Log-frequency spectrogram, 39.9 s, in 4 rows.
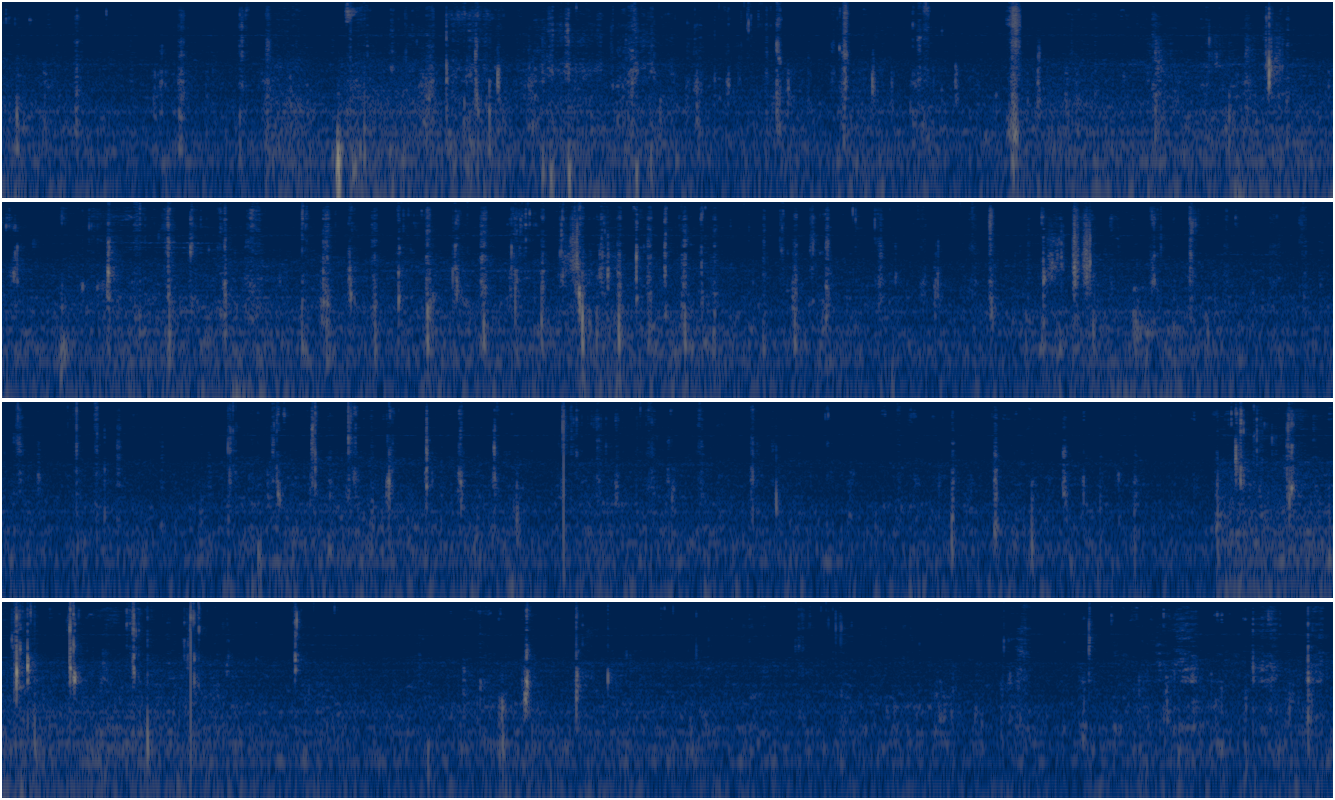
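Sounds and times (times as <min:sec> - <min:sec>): chewing and wet mouth smacks: 0:08.6 - 0:32.4, 0:33.1 - 0:39.9.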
